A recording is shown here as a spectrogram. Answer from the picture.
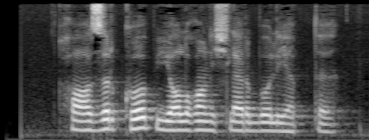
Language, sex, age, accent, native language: Uzbek, male, 25-34, Toshkent viloyati, Uzbek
